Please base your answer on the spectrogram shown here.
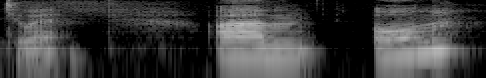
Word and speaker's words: Om: right to it um om is made of three syllables there's a o and um spelled a-u-m as you see it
